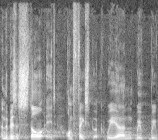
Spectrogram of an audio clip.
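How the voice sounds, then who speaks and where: A man's medium-pitched voice with a southern English accent. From England. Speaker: plant-based food entrepreneur. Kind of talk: panel interview. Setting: stage with audience.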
